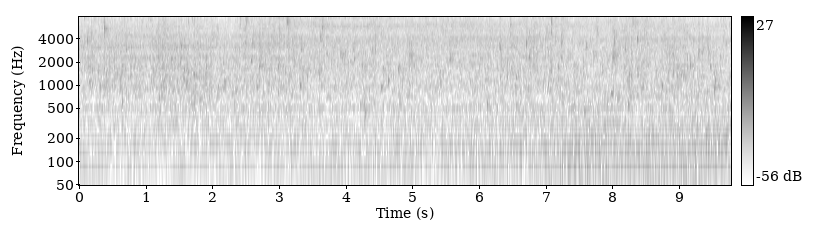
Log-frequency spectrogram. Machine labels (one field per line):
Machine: pump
